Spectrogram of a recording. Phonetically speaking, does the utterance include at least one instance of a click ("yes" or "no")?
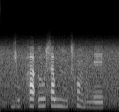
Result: no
